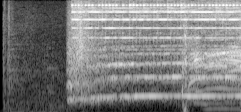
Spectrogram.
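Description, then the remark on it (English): After a brief quiet moment, a loud, bright electronic alarm bell, a gym lunk alarm that goes off when someone slams down weights, bursts in and rings continuously with a sustained, harmonic-rich tone that holds steady to the end. “There's your bell. The lunk alarm.”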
